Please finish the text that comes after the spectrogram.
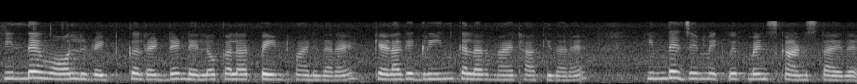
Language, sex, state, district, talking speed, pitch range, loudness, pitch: Kannada, female, Karnataka, Bellary, 135 wpm, 220-255 Hz, -17 LUFS, 240 Hz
